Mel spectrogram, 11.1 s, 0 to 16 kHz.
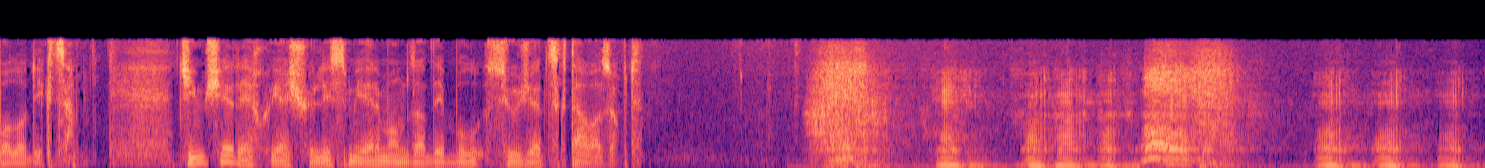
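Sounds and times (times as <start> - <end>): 
speech: 0.1 - 4.9, 6.2 - 8.0
16-year-old hippopotamus vocalizing at a zoo: 6.0 - 11.1.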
